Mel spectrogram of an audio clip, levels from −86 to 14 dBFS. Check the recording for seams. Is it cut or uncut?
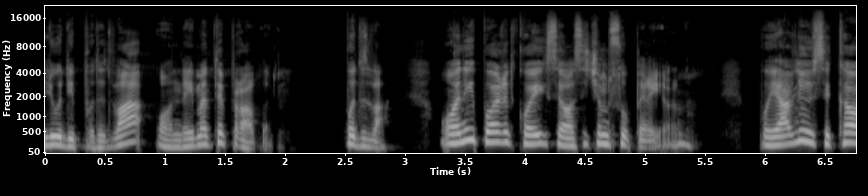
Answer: uncut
